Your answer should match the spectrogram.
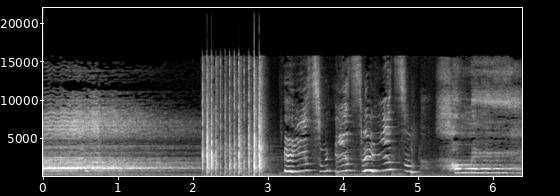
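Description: A woman's singing voice holds a long high belted note that fades out about two seconds in. A short rattling burst follows, then a voice in quick rising and falling phrases, and a new held note begins near the end.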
